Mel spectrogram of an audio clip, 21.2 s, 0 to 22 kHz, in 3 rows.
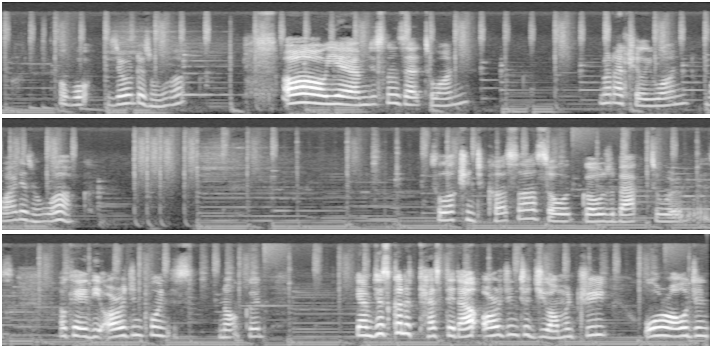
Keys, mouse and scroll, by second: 0.0-3.8 scroll down 5, 3.8 click, 4.2 middle click, 5.1-6.0 scroll down 3, 11.5 shift+s, 11.8 scroll up 1, 12.0 middle click, 12.8-13.4 scroll up 6, 13.4-19.1 middle drag, 19.1 right click, 19.5 scroll down 1, 19.6-21.2 middle drag.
